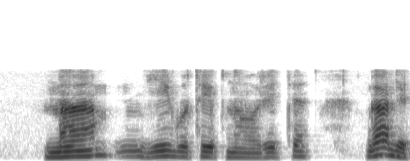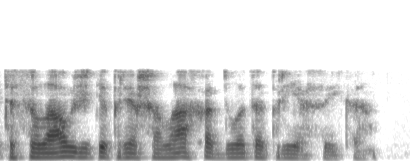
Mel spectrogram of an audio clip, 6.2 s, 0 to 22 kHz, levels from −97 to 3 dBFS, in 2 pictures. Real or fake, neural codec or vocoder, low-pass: real; none; 3.6 kHz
